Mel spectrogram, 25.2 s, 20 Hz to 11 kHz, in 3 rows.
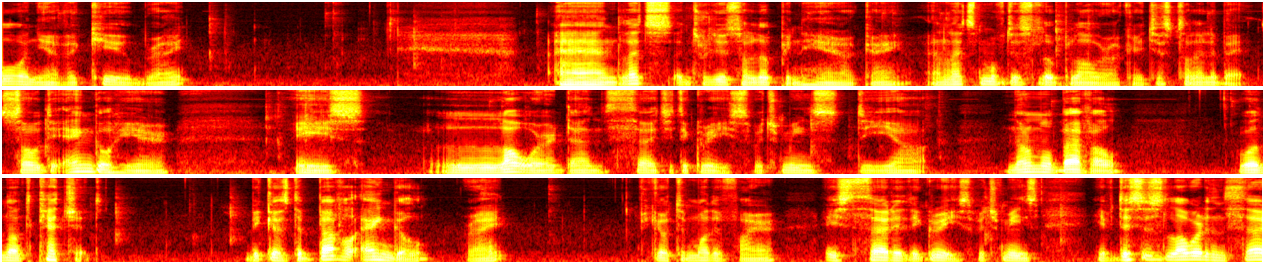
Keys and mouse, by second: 1.3 g, 2.7 shift+middle drag, 3.4 Tab, 4.7 ctrl+r, 6.2 click, 7.0 g, 8.7 click, 8.8 middle click, 10.1 g, 13.1 Tab, 13.8 click, 14.5 q, 17.5-18.1 middle drag, 18.3-18.7 shift+middle drag, 19.1 ctrl+`, 23.8 click.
